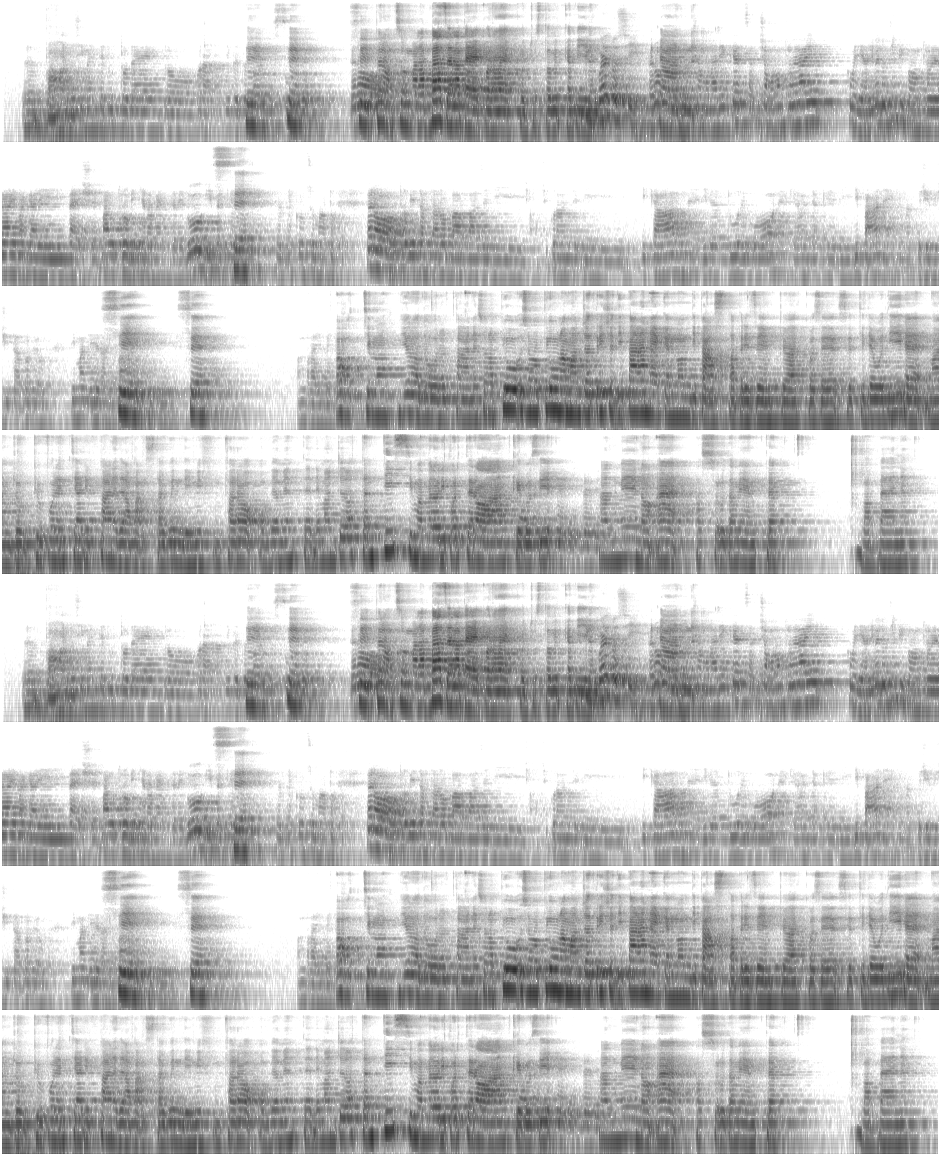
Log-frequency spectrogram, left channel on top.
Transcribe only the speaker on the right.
Buono.
Sì,
sì,
sì, però insomma la base è la pecora, ecco, giusto per capire.
Di carne.
ok.
Sì,
sì,
sì.
Ottimo, io
lo adoro il pane. Sono più, sono più una mangiatrice di pane che non di pasta, per esempio. Ecco, se, se ti devo dire, mangio più volentieri il pane della pasta, quindi mi f- farò ovviamente, ne mangerò tantissimo e me lo riporterò anche
così,
almeno, eh, assolutamente. Va bene,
